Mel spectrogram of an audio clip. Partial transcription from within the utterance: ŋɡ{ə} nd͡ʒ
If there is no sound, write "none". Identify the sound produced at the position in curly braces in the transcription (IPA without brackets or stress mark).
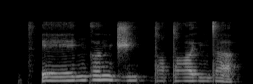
ʌ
